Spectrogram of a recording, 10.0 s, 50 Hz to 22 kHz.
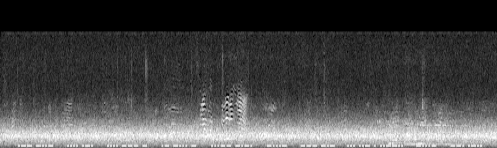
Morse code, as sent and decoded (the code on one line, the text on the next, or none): .-- -..- / .... .-. / .... --- - / .- -... - / ...-- -.-. / -...- / --- -.- / ... ..- . ..--.. / -...- / --. .-..
WX HR HOT ABT 3C <BT> OK SUE? <BT> GL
